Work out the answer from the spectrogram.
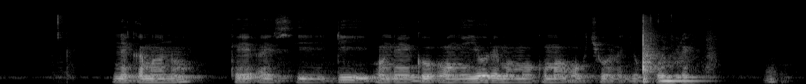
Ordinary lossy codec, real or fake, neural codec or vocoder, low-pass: none; real; none; 10.8 kHz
